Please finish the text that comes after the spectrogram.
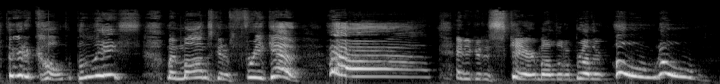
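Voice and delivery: high, loud wailing worry; panicked boy. Acted. Malcolm wailing up at the dragon about his family. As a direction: fret out loud near tears.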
